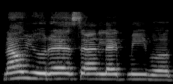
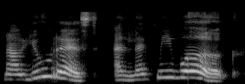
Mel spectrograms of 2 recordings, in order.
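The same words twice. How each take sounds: First: It is read straight through without a pause. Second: There is a pause after the word rest. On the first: The speaker calls it wrong. "ऐसा नहीं पढ़ने का।" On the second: The speaker calls it right. "यहाँ कमा है तो pause करना है।"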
